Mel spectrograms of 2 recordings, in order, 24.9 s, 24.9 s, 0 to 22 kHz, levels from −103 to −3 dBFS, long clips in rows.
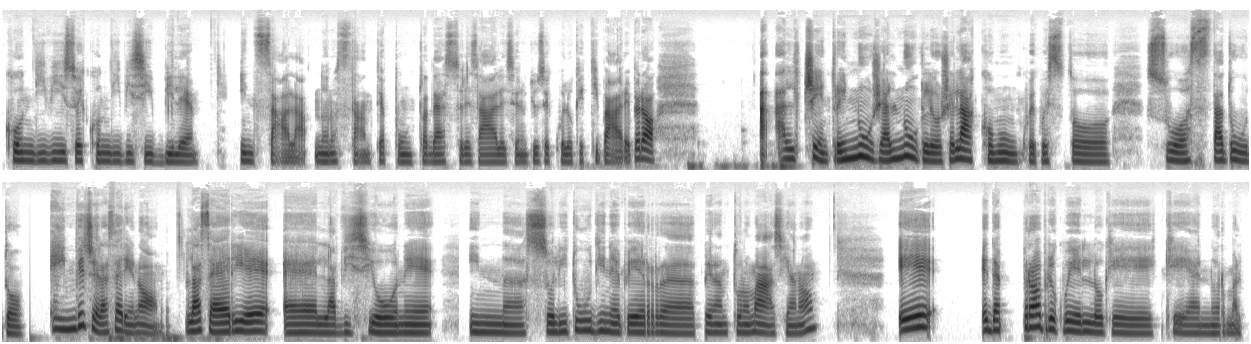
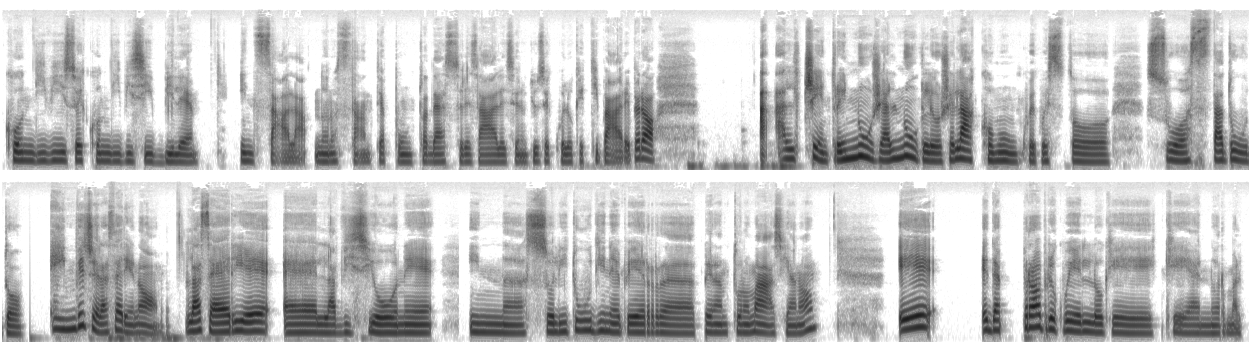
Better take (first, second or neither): neither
